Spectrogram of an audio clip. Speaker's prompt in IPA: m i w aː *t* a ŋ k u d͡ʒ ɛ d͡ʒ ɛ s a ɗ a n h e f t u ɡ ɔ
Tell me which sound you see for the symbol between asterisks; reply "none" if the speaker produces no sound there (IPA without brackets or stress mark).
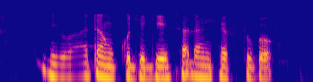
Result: t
